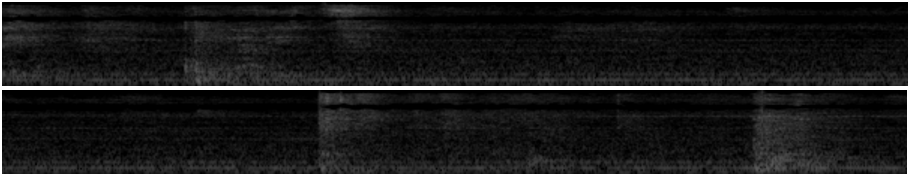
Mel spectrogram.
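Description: Quiet room with a steady low hum and a few soft clicks or knocks, the loudest about five and a half seconds in.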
